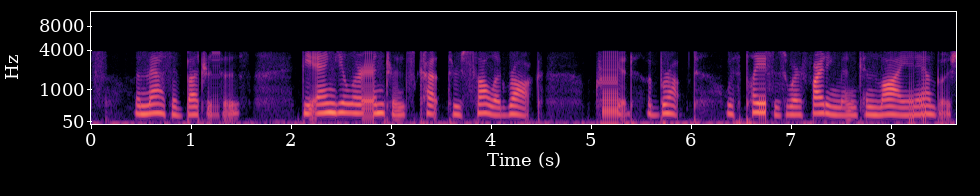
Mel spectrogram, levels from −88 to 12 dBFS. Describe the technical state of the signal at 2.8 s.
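At 2.8 s the signal sits inside a stretch of packet loss with the last packet repeated, running from 2.74 to 2.82 s. About 80 ms of audio went missing, which fits four 20 ms packets, and the receiver kept replaying the last good packet until fresh data arrived. The loop buzzes at around 50 Hz, a brief robotic stutter over the narrowband telephone-coded speech.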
